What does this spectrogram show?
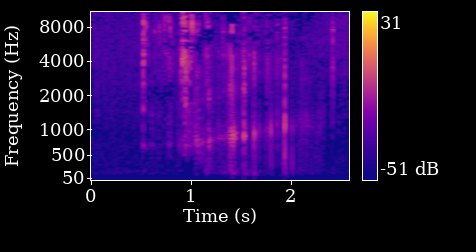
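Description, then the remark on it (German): Beer being poured into a glass: a sharp pop, then a frothy hiss with a steady patter of crackling bubbles and a few brighter clicks, moderately loud, with no voices. “das Plopp, das Einschenkgeräusch.”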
